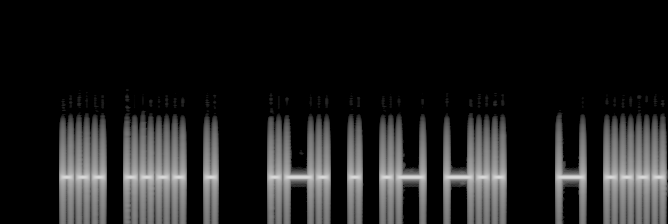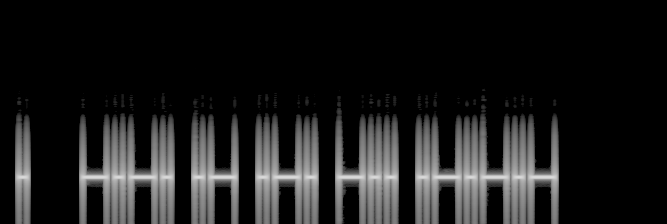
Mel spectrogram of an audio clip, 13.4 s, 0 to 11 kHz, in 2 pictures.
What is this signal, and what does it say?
Morse code, heard as a keyed tone, about 15 wpm, 700 Hz. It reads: SHE READ THE CARD.
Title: Sentences from Top 600 Words 15wpm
